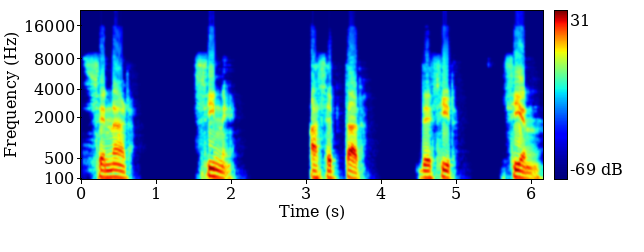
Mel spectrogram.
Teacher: Ama yanına E yahut İ harflerini alırsa peltek bir S çıkarıyor. Şimdi bu peltek S'yi çıkarabilmek için dilinizi dişlerinize doğru ittirmeniz gerekiyor.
